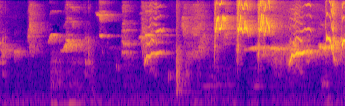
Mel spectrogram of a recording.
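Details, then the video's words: Kept oriental magpie-robin of fighter style delivering a varied song of short whistles and harsh scratchy notes, building to loud dense high rasping phrases with a rising whistle at the end. "kacer fighter mania"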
